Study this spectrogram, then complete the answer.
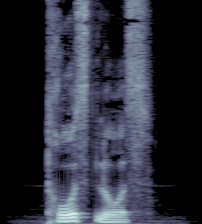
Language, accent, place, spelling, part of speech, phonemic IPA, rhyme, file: German, Germany, Berlin, trostlos, adjective, /ˈtʁoːstloːs/, -oːs, De-trostlos.ogg
- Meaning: 1. dreary, bleak, desolate, dismal 2. depressing 3. inconsolable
